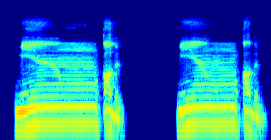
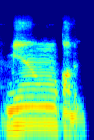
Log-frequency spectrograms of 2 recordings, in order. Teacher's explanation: And you kind of hear that this one is a little bit heavier, right? The ghunna is heavier. And the reason for that is because the qaf is heavy.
